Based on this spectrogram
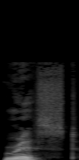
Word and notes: wrist: British English

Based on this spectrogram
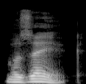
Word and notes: mosaic: British English

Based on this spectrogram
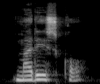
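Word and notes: marisco: European Spanish

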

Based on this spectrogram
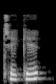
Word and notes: ticket: British English

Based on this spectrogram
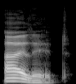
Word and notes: eyelid: British English

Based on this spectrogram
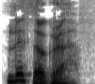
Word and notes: lithograph: British English

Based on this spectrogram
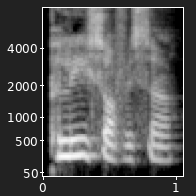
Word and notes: police officer: British English

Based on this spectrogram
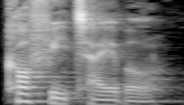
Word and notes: coffee table: British English

